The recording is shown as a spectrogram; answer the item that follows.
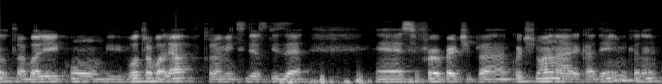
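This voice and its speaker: Music plays in the background as a man speaks. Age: 20s. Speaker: physical education student. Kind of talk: casual chat.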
